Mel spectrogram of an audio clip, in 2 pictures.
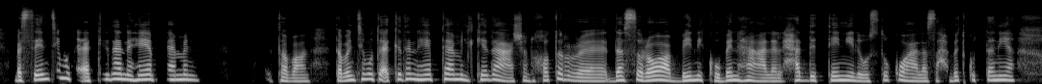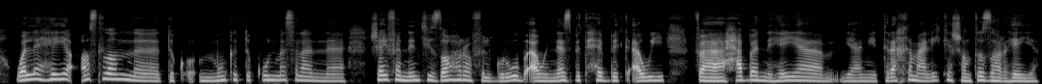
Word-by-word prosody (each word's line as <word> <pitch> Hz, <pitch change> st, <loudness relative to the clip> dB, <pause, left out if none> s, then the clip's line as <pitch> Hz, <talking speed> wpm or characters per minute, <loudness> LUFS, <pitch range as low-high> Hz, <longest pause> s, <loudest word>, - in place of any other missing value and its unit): بس 185 Hz, +3 st, 0 dB
أنتِ 245 Hz, +7 st, +1 dB
متأكدة 240 Hz, -2 st, +1 dB
إن 235 Hz, -2 st, +4 dB
هي 220 Hz, +2 st, +4 dB
بتعمل 220 Hz, -1 st, 0 dB, 0.8 s
طبعًا، 150 Hz, -3 st, -1 dB, 0.3 s
طَب 175 Hz, 0 st, +2 dB
أنتِ 205 Hz, +5 st, +1 dB
متأكدة 245 Hz, 0 st, +1 dB
إن 240 Hz, -, +2 dB
هي 225 Hz, +1 st, +3 dB
بتعمل 235 Hz, -1 st, +2 dB
كده 215 Hz, +3 st, -1 dB
عشان 165 Hz, -1 st, -1 dB
خاطر 190 Hz, +2 st, -2 dB, 0.3 s
ده 195 Hz, -, +1 dB
صراع 195 Hz, 0 st, +5 dB
بينك 180 Hz, +4 st, 0 dB
وبينها 185 Hz, +3 st, +2 dB
على 150 Hz, -1 st, 0 dB
الحد 175 Hz, +5 st, -2 dB
التاني 195 Hz, +1 st, +1 dB
اللي 170 Hz, -, -1 dB
وسطكم، 185 Hz, +7 st, -4 dB
على 160 Hz, -4 st, 0 dB
صاحبتكم 185 Hz, +6 st, -6 dB
التانية، 200 Hz, -1 st, 0 dB, 0.4 s
والّا 220 Hz, +5 st, +4 dB
هي 240 Hz, +3 st, +2 dB
أصلًا 210 Hz, -8 st, 0 dB
تك 170 Hz, +2 st, -8 dB, 0.2 s
ممكن 190 Hz, +6 st, -3 dB
تكون 205 Hz, +1 st, -3 dB
مثلًا 175 Hz, -6 st, -4 dB, 0.2 s
شايفة 215 Hz, +1 st, +1 dB
إن 185 Hz, -, +2 dB
أنتِ 195 Hz, +2 st, -1 dB
ظاهرة 195 Hz, +3 st, +2 dB
في 175 Hz, -, -9 dB
الجروب 165 Hz, +4 st, -1 dB
أو 160 Hz, +1 st, +5 dB
الناس 165 Hz, +3 st, 0 dB
بتحبِك 180 Hz, -2 st, -3 dB
أوي، 180 Hz, +2 st, +1 dB, 0.3 s
فحابة 175 Hz, +3 st, +3 dB
إن 180 Hz, -4 st, 0 dB
هي 170 Hz, 0 st, 0 dB, 0.2 s
يعني 150 Hz, 0 st, -5 dB
ترخم 175 Hz, +4 st, -1 dB
عليكِ 170 Hz, +4 st, -3 dB
عشان 165 Hz, -4 st, -2 dB
تظهر 175 Hz, -3 st, 0 dB
هي؟ 155 Hz, 0 st, 0 dB
190 Hz, 155 wpm, -22 LUFS, 165-210 Hz, 0.8 s, صراع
